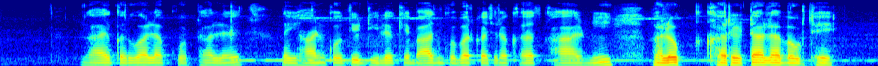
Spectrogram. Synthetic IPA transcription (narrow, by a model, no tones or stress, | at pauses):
ɡʱaːjkəɾuʋaːlakoːʈʰaled̪əjɦaːnkoːt̪iɖʱiːlekebaːd̪ɡoːbəɾkət͡ʃɾəkʰəɾət̪kʰaːniɡʱəloːkʰəɾeːʈalabəʊɽt̪ʰeː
